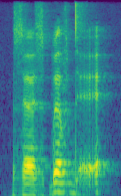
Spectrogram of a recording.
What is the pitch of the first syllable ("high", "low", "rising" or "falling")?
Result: low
